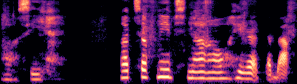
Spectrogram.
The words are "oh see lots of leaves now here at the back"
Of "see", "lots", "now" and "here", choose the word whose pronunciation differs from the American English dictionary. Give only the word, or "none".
lots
